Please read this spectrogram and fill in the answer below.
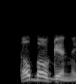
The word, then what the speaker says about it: Elbogen: Elbow again, exactly right. – Perfect. As, as in the German word, so Thank oh, you, sir.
